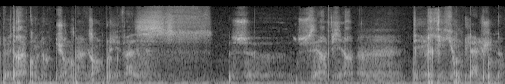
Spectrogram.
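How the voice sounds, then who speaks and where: Brief: whispered ASMR roleplay voice, any sex, breathy and soft, hesitant explainer playing a dragon breeder. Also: slow pace.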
